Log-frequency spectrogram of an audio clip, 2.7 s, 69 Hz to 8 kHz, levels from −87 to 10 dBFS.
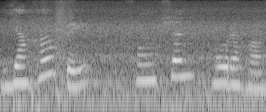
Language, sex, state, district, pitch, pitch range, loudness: Hindi, male, Madhya Pradesh, Dhar, 235 Hz, 210-270 Hz, -14 LUFS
